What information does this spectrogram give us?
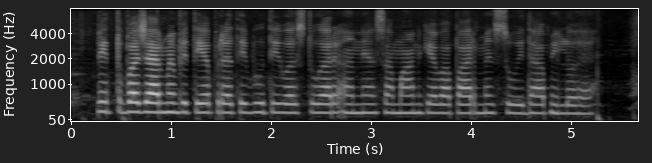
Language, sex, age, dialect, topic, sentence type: Magahi, female, 18-24, Southern, banking, statement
